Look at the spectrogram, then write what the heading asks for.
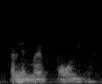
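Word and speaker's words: Euler: son las identidades de algunos vídeos que he visto dicen hoy leer pero bueno yo creo que tiene que ver con la pronunciación adecuada de ese apellido para hacer en alemán hoy bueno pues ahí tienen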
